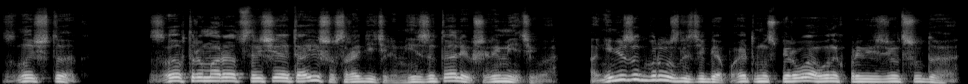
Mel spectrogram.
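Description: Male reader as grumbling older father-in-law, husky and dark, audiobook. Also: medium pitch, sing-song, moderate pace. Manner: gruff, confiding, drops to a whisper.

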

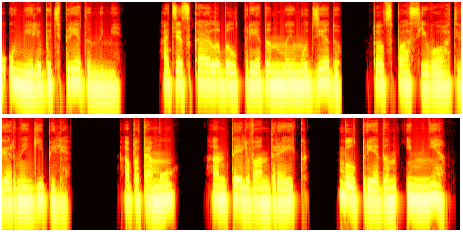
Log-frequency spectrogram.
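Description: A woman reading a first-person fantasy audiobook in a calm, measured storytelling manner. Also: deep voice, dry recording, studio quality. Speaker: audiobook reader.

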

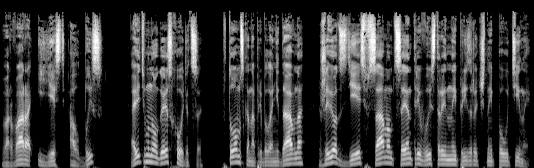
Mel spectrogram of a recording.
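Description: Low-voiced male audiobook narrator. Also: very animated, unhurried, dark tone, no room sound, studio quality. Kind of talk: first-person audiobook narration.

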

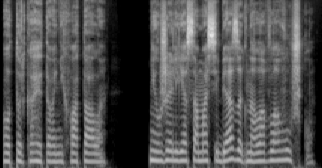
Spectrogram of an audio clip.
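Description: A woman giving steady first-person audiobook narration. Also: lowish voice, fast talker, dry recording, studio quality.

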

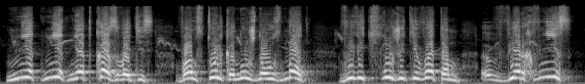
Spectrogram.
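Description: A man voicing an excitable young male newspaperman who fires off eager, pleading questions. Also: very high voice, pitched above the performer's own voice. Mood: excited. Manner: breathless, pleading, rapid-fire questions.

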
